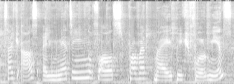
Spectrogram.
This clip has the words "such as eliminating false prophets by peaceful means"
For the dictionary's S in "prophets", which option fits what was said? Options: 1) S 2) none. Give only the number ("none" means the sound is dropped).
2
